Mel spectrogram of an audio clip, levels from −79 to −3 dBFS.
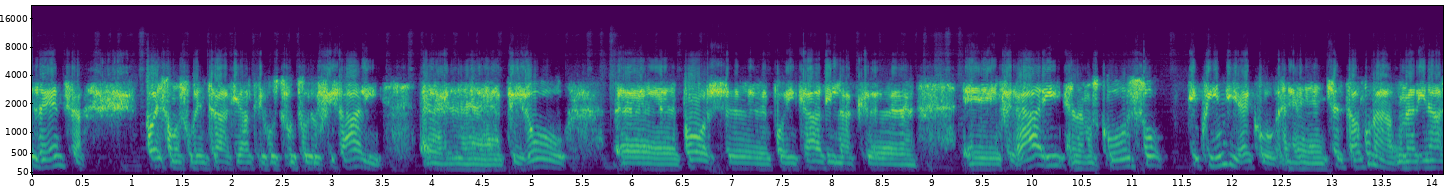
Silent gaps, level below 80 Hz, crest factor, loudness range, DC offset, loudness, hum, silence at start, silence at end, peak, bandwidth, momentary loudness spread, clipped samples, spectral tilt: none; -84 dBFS; 14 dB; 1 LU; under 0.1%; -13 LUFS; none; 0 s; 0 s; -2 dBFS; 12 kHz; 6 LU; under 0.1%; -0.5 dB/octave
